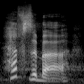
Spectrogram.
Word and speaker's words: Hephzibah: I'm like, Hephzibah, you know? He's like, oh, you mean Hephzibah. So I'm even pronouncing it wrong.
